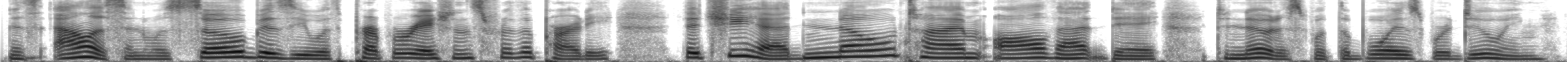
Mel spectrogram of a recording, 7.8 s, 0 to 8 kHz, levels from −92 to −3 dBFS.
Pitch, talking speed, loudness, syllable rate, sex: 195 Hz, 190 wpm, -17 LUFS, 5.0 syllables/s, female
